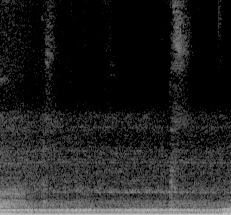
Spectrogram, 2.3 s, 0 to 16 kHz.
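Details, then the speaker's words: 2003 Toyota Kijang LGX 1.8 EFI manual, dealer-maintained: even, steady idle with a low smooth hum and no knocks, misses or ticks. The engine is running very smoothly. "Sekali jering ya. Mobilnya suaranya halus sekali."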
